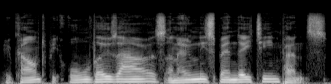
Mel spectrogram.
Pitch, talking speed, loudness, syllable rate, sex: 110 Hz, 180 wpm, -15 LUFS, 4.8 syllables/s, male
